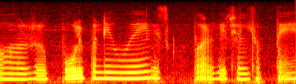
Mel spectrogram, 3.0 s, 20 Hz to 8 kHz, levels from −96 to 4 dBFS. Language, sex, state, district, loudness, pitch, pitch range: Hindi, female, Punjab, Kapurthala, -17 LUFS, 210 Hz, 195-220 Hz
